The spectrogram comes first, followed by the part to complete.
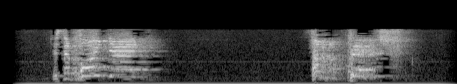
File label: disappointed; Fish Called Wanda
